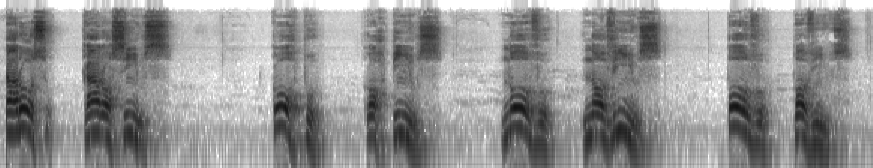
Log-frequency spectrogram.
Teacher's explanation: Temos aqui exatamente mais uma regra referente ao plural metafônico que mantém a vogal aberta mesmo que a palavra esteja no diminutivo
